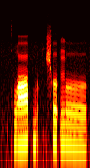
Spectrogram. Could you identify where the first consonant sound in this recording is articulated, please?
velar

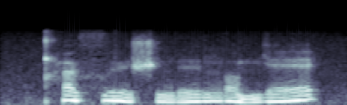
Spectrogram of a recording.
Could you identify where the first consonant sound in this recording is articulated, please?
uvular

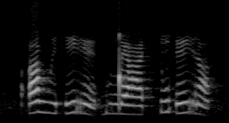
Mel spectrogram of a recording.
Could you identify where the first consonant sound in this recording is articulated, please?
glottal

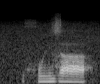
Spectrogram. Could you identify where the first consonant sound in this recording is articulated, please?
uvular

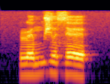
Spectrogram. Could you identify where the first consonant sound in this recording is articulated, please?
retroflex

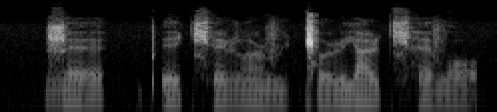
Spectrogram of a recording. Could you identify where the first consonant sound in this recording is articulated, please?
retroflex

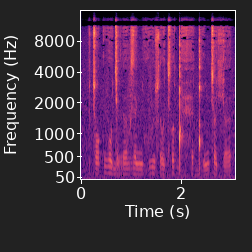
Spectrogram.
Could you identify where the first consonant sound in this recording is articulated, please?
palatal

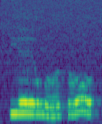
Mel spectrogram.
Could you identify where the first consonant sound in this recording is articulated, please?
palatal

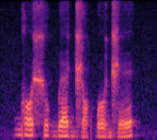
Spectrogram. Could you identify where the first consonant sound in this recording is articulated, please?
velar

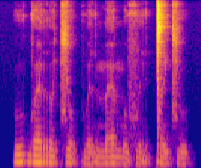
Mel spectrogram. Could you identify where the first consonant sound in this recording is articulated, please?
velar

